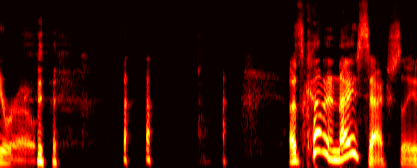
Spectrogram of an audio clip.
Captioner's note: laughing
